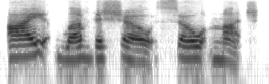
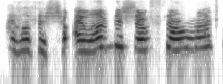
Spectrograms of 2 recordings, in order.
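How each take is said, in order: First: "so much" drawn out slowly for weight; emphatic fondness. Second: Gasp, then high gushing; through-the-roof excited. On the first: Real, not acted. Actor telling host about a favorite show, slow emphatic fondness. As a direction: say "I loved this show so much" slowly, leaning on each word. Stating fondness, first take. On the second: Retold or imitated. Actor reliving being cast in a beloved show, gushing excitement. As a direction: reenact giddy delight in a much higher voice. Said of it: "absolutely just through the roof excited".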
